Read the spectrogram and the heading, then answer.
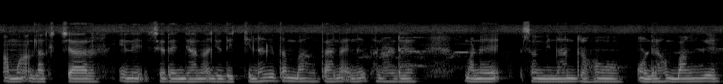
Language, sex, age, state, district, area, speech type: Santali, male, 18-30, Jharkhand, Seraikela Kharsawan, rural, spontaneous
